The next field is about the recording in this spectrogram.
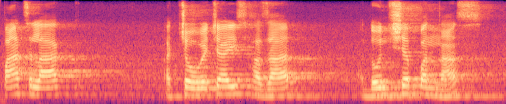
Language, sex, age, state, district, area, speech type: Goan Konkani, male, 18-30, Goa, Bardez, urban, spontaneous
